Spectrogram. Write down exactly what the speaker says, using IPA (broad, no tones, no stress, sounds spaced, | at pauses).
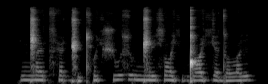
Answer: ŋ͡ǁ æ t͡sʰ æ ɡ͡ǁ ɵ cʰ ɔ ç ʃ u z u ŋ͡ǁ e ç lˠ æ ç ŋ͡ǃ ɑ ç æ d o lˠ i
